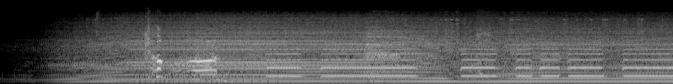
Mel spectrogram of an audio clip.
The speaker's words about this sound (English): Are you deaf or something? Didn't you hear my bike? Look, I'm not going to stop what I'm doing just because of some headcase revving an engine.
